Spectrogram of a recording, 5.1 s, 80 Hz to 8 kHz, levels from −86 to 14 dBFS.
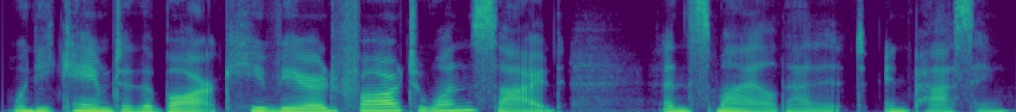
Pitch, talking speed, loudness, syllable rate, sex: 190 Hz, 215 wpm, -16 LUFS, 5.0 syllables/s, female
